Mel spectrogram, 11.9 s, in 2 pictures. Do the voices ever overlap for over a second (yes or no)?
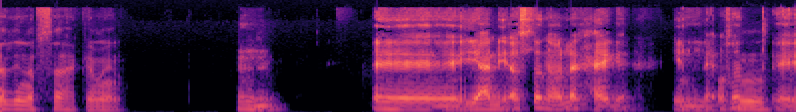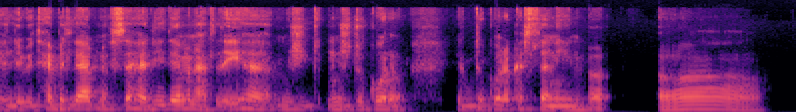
no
